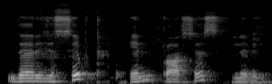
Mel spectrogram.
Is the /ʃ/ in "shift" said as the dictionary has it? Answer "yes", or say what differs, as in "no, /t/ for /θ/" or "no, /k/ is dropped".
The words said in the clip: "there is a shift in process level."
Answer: no, /s/ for /ʃ/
